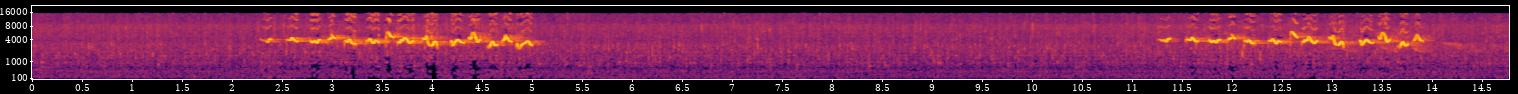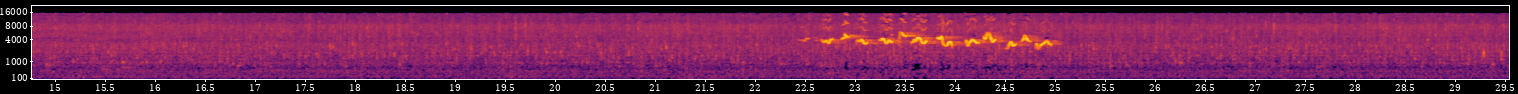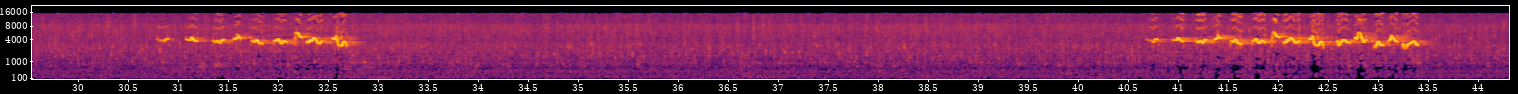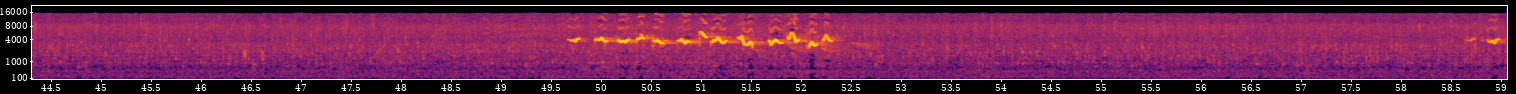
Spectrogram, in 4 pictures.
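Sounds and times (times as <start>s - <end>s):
faint steady hiss: 0.0s - 59.0s
bird singing warbled phrases: 2.3s - 5.1s, 11.3s - 14.4s, 22.4s - 25.0s, 30.8s - 32.9s, 40.7s - 43.5s, 49.7s - 52.7s, 58.6s - 59.0s.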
